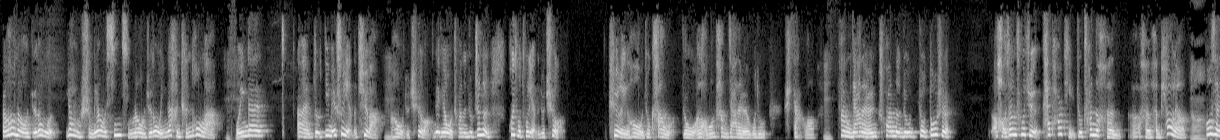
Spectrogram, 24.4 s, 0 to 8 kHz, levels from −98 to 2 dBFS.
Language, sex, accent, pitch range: Chinese, female, native, 200-270 Hz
